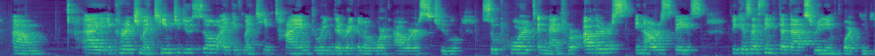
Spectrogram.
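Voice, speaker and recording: With music in the background, a woman speaks at medium pitch in a non-native accent, her intonation monotone and flat. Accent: non-native accent people notice. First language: not English. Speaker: tech startup founder. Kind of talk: virtual panel presentation.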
